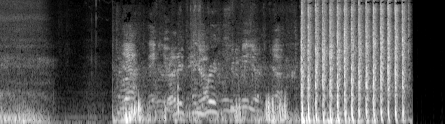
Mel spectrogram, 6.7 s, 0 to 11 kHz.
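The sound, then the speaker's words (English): A fully automatic shotgun fed from a 20-round box magazine fires a fast, evenly spaced burst of many loud shots, coming right after a stretch of talk. “That's actually a fully automatic shotgun. And some crazy guy appeared a few moments later with a massive magazine. I think it was like a 20-round magazine. And it worked. Let's play that.”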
